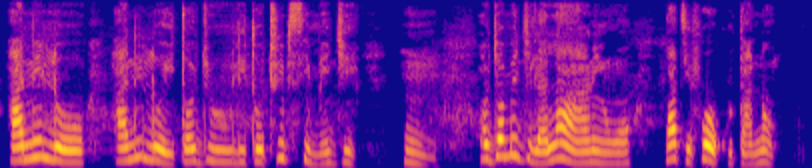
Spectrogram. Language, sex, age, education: Yoruba, female, 30-45, tertiary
